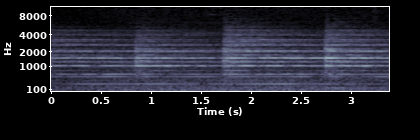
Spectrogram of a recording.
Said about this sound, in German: Fern der Berge hört man im Zentrum von München die Glocken der Frauenkirche schlagen.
